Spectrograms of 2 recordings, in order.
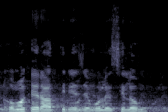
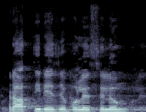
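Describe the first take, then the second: First: It is said plainly, without mockery. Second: It is said in a mocking, mimicking voice.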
